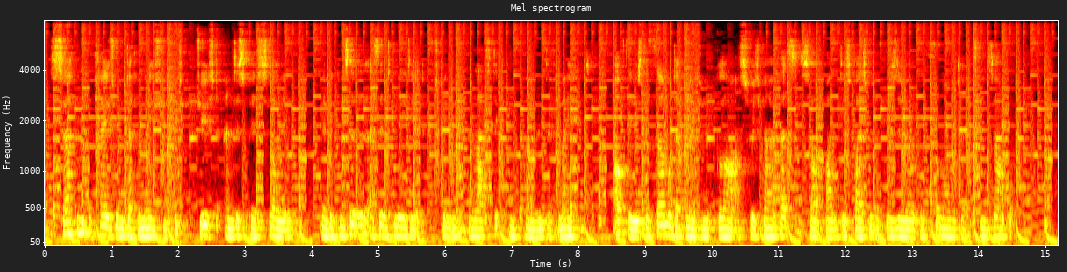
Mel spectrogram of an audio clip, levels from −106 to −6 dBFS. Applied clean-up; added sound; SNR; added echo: none; Drum kit; 10 dB; reverberation time 0.5 s.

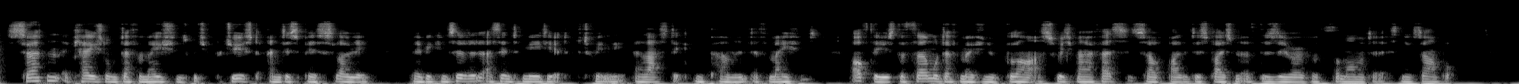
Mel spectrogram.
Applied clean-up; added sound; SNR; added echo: none; none; none; none.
